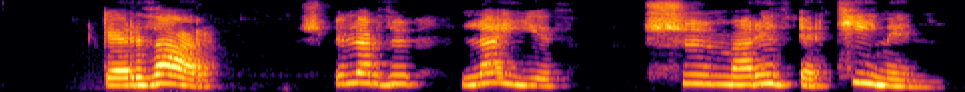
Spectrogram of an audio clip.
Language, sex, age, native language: Icelandic, male, 40-49, Polish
